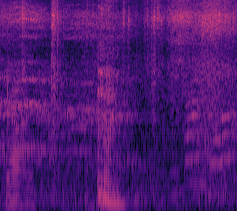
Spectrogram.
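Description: A rooster crowing: a held, pitched call that falls away steeply about a second in. A man says a short word at the start.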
